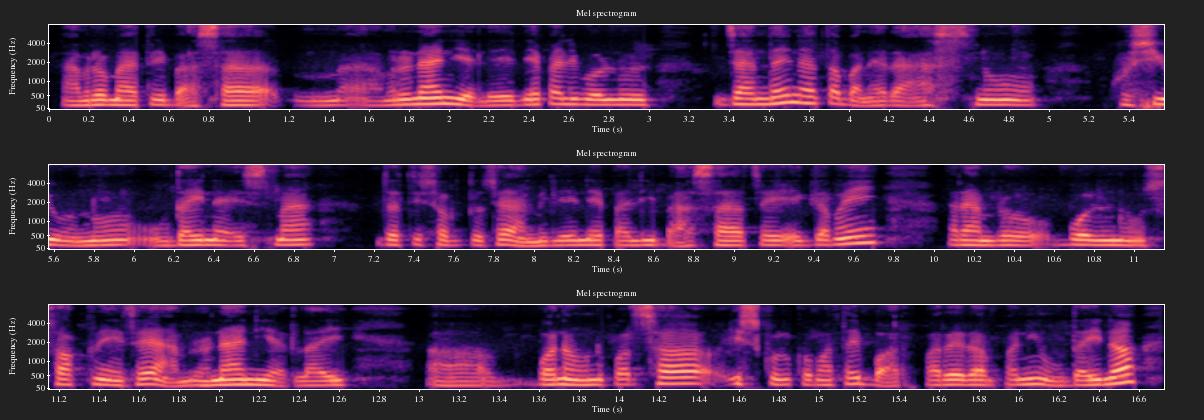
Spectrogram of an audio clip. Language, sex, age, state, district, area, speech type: Nepali, female, 45-60, West Bengal, Kalimpong, rural, spontaneous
